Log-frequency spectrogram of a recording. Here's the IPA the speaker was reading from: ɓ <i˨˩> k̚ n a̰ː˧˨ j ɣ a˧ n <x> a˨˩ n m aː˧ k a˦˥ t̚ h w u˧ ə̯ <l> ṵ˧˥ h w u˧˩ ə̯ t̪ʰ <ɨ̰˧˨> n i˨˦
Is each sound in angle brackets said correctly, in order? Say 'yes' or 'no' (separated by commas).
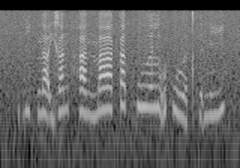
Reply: yes, no, yes, yes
